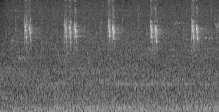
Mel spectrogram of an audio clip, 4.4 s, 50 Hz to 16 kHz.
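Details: White wagtail calling shortly before dusk on 12 April 2017: high, sharp two-note chirps repeated about every 0.85 seconds, five call pairs in a row over a quiet low background hum.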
